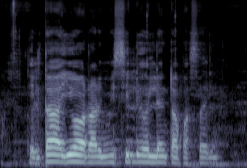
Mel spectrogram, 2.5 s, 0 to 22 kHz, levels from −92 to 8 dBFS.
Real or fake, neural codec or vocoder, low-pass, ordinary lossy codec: fake; vocoder, 44.1 kHz, 128 mel bands, Pupu-Vocoder; none; none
